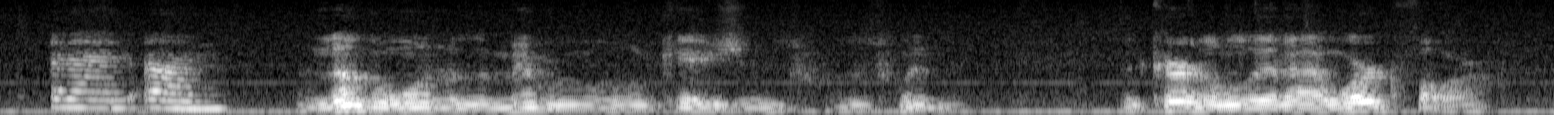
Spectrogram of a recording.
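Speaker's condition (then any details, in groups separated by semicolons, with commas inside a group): Parkinson's disease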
